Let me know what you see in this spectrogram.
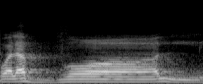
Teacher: أنا صليت ورا عراقيين بيقولوا الضاد شوية ضاء لكن مش ضاء خالصة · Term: الضاد الأصلية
